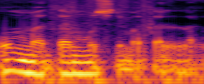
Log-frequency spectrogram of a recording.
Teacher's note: Lafal ummah di sini mimnya berharakat tasydid dan berwarna hijau, artinya ia bacaan ghunnah dan perlu ditahan dalam pelafalannya. Ya, ummah tidak langsung dilepas ummatan muslimatan.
